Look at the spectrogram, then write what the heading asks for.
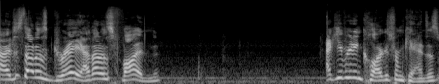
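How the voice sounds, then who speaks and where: Noticeable background noise underlies speech with an animated tone. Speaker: gaming streamer. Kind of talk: live stream chat. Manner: stuttering a little.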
